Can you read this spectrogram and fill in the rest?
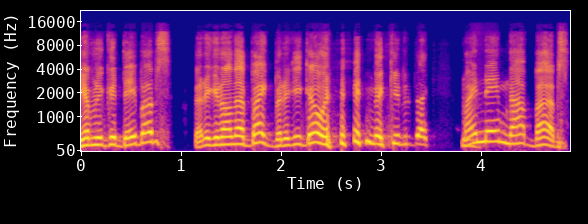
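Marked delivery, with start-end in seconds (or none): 3.8-4.9 slow, put-on Chinese accent with broken English. Retelling the kid's reply to the man who called him bubs, imitating a chinese accent. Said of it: "Why is the kid Chinese?".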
